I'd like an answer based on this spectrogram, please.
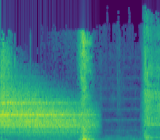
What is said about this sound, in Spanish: Aquí no hay absorción, excepto nosotros que estamos ahora mismo aquí dentro. ¿Ves cómo suena? Es como si tuviera eco todo lo que dices. Se genera ese efecto contrario. A ver cómo suena en esa cámara la claqueta.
